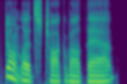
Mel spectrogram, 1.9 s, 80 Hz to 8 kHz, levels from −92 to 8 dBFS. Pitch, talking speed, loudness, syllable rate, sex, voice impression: 170 Hz, 155 wpm, -16 LUFS, 3.7 syllables/s, female, feminine, middle-aged, tensed, powerful, slightly hard, slightly muffled, intellectual, calm, elegant, lively, slightly strict, slightly sharp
